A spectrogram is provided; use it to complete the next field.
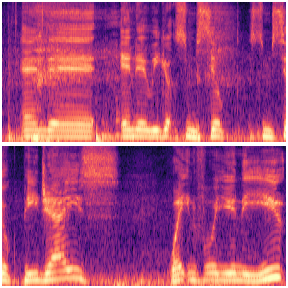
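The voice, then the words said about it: Tom Hanks with Australian accent. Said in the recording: “it's Australian Tom Hanks this time”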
